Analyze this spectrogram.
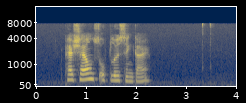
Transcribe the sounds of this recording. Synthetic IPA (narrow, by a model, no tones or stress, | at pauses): pʰæɹʃansʊplʉːsɪŋɡəɹ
